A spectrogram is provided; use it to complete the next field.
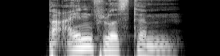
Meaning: strong dative masculine/neuter singular of beeinflusst
- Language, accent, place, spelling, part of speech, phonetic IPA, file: German, Germany, Berlin, beeinflusstem, adjective, [bəˈʔaɪ̯nˌflʊstəm], De-beeinflusstem.ogg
